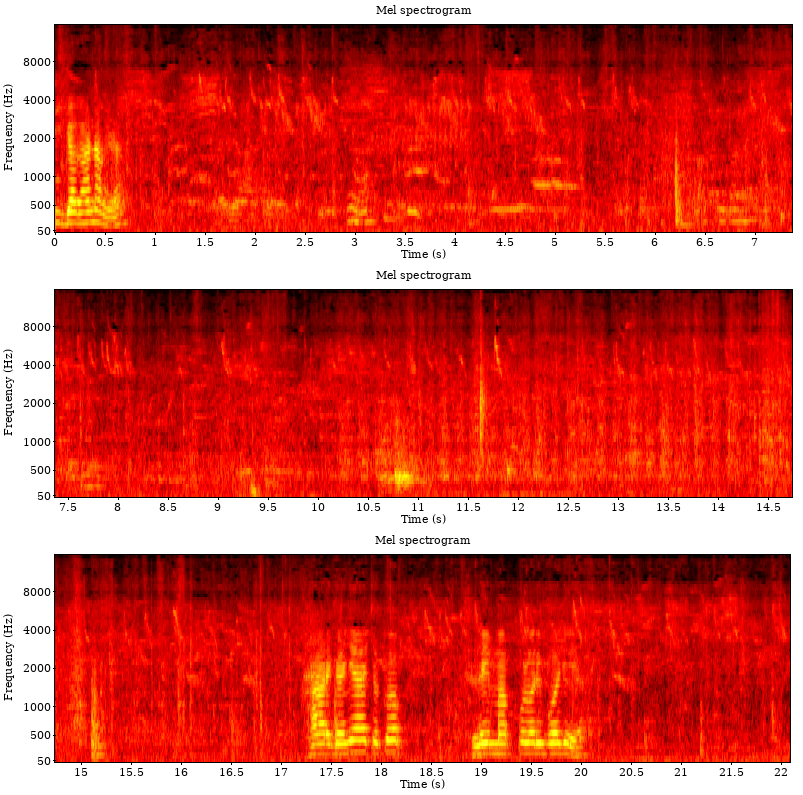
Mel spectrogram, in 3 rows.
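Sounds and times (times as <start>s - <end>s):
caged songbirds chirping: 0.0s - 22.0s.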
